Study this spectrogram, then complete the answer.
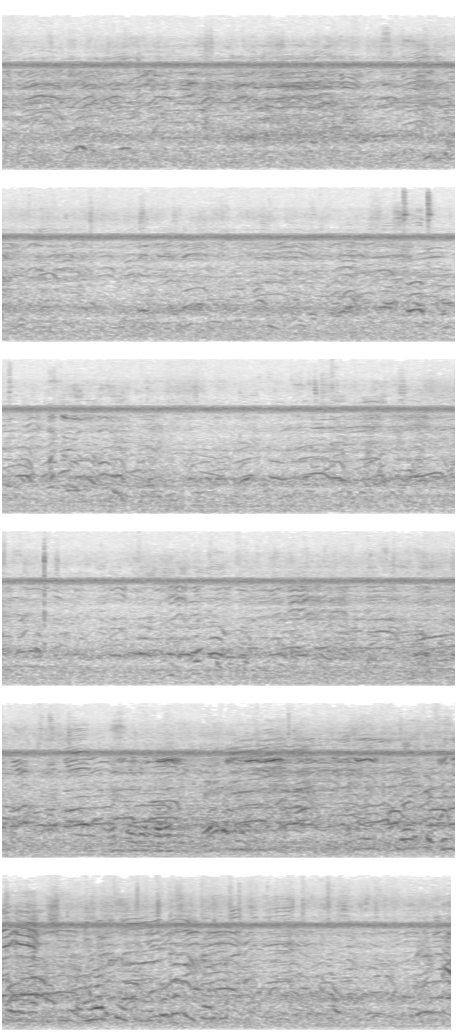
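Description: A crowd of spectators cheers and shouts outdoors, growing louder as runners approach.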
